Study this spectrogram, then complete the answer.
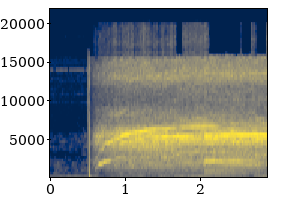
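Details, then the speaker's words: Kitchen mixer after armature replacement and new carbon brushes, run on parallel supply; steady high motor whine spinning up quickly at even pitch, no crackle or sputter, the earlier sparking now gone; normal motor run. "आपण स्टार्टिंगला पाहिलेलं होतं की mixer spark होत होता. आता तुम्ही बघू शकता स्पार्क होत नाही."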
